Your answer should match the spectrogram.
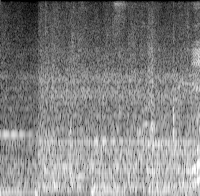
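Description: Cardboard game box being opened and handled, with scraping and rustling and a couple of light knocks near the start, over background music with a steady bass beat.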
